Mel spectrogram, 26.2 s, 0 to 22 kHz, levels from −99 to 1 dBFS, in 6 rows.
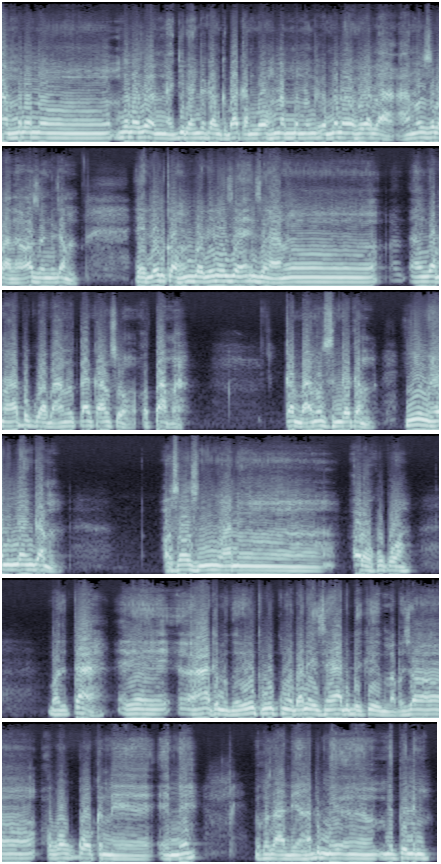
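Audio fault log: throughout: hard clipping. The speech is driven about 24 dB past what the stage can pass, so roughly a fifth of samples hit the ceiling and peaks are cut flat, adding harsh fuzz to every loud sound. The waveform shows squared-off plateaus, and the spectrogram shows harmonics smeared high.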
